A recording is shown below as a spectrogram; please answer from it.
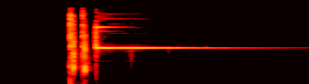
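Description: Two quick clicks, then a single faint, high metallic ding that rings on one pitch and fades away over about a second and a half.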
